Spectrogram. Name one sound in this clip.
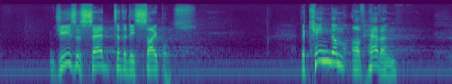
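A middle-aged man reads aloud through a headset microphone.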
